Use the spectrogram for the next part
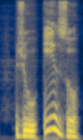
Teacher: Essas duas vogais foram separadas quando a gente pronuncia e quando nós fazemos a separação silábica. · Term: hiato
